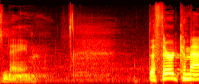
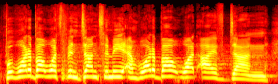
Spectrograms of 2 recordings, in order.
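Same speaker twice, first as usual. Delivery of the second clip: pleading objection; 8 semitones higher, 5 dB louder than usual. Pretend. Anguished objection voiced.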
